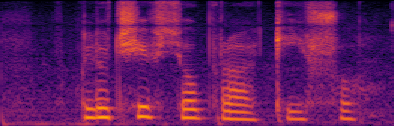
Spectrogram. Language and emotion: Russian, neutral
